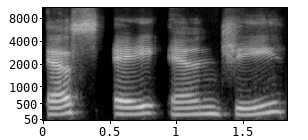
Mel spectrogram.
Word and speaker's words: Sang: It's called Sang, which is spelled S-A-N-G, Sang, but not everybody has that kind of incense.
